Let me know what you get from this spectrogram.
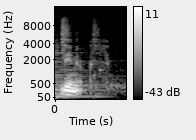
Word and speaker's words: Linux: Hello, this is Linus Torvalds, and I pronounce Linux as Linux.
